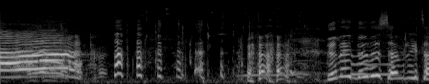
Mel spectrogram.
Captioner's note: laughs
